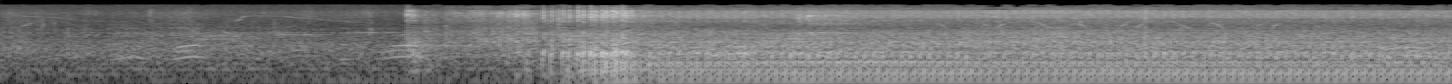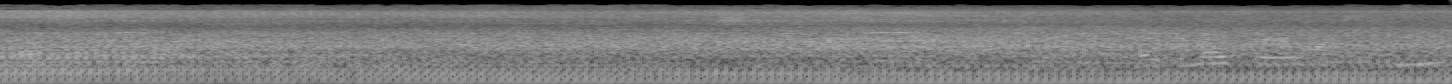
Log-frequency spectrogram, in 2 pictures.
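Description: A motor starts up about two seconds in and then runs at a steady pitch, after a couple of seconds of distant shouting.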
